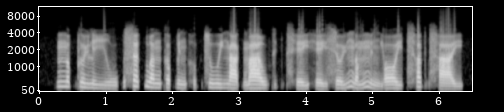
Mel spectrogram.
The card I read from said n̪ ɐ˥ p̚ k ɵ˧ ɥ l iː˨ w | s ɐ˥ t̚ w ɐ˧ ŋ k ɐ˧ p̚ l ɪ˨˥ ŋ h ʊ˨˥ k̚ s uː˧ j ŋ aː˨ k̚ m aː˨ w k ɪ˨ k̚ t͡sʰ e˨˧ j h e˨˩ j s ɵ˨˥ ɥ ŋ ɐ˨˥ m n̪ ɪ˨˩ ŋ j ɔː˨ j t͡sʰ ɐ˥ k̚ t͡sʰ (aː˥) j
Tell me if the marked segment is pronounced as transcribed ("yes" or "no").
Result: no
